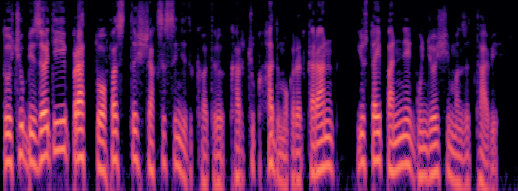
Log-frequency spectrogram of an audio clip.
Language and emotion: Kashmiri, neutral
